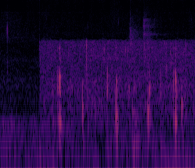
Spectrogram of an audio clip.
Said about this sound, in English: That's a horse walking on asphalt.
